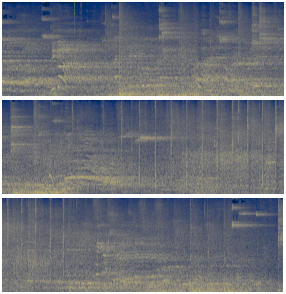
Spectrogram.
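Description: A ball thuds as it is kicked.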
